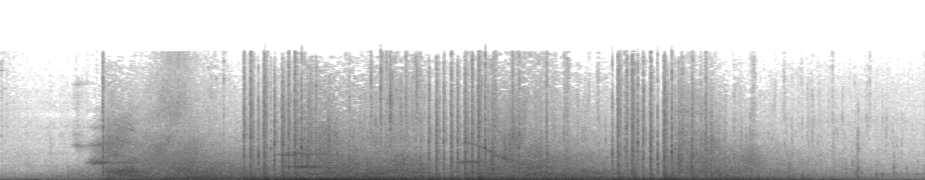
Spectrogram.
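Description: An explosion booms and rumbles loudly, then fades.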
